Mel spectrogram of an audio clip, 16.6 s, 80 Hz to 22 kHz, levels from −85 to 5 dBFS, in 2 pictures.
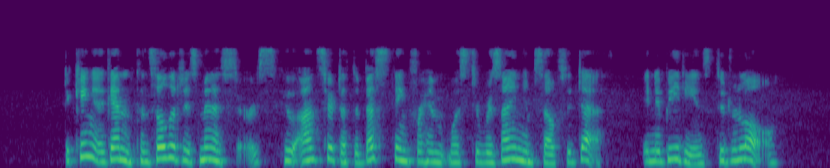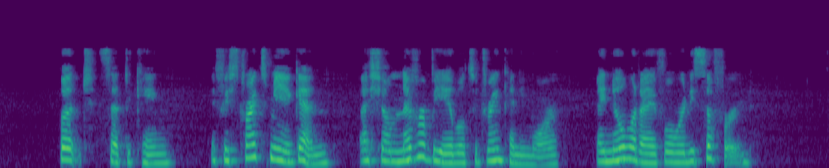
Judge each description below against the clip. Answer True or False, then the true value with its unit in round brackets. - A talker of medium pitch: False (205 Hz)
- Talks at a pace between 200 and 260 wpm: False (185 wpm)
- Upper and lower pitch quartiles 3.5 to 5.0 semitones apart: True (3.9 semitones)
